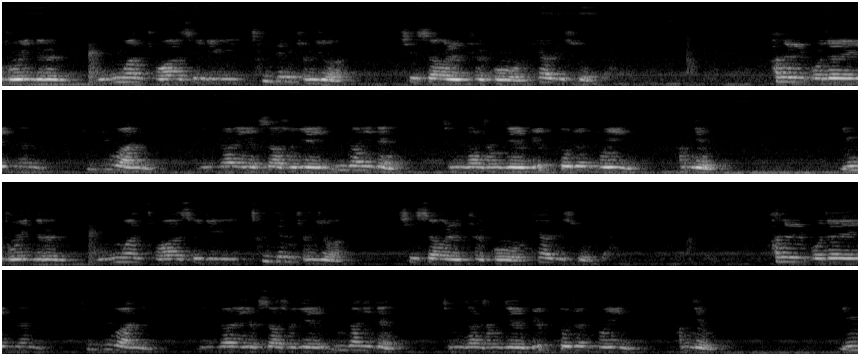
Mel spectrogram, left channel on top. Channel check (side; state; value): right; quieter; 7.5 dB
